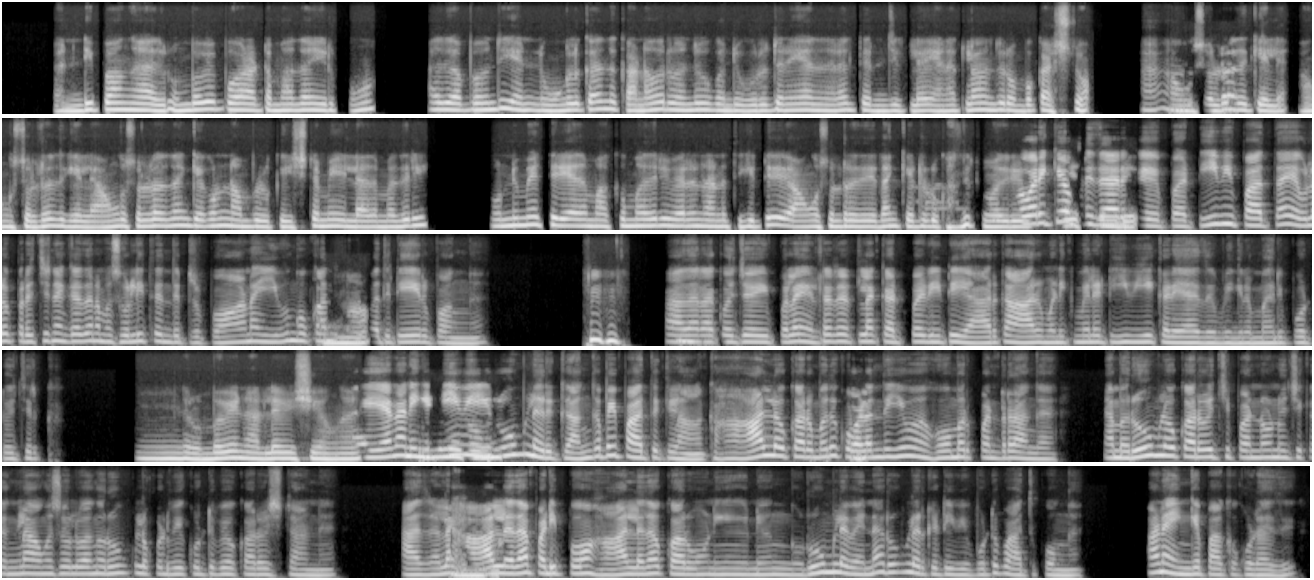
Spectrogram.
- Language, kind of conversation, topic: Tamil, podcast, குழந்தை வளர்ப்பு முறையில் தலைமுறைகளுக்கிடையே என்னென்ன வேறுபாடுகளை நீங்கள் கவனித்திருக்கிறீர்கள்?
- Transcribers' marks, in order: laughing while speaking: "உட்கார்ந்துட்டு மாதிரி இருக்கும்"; distorted speech; in English: "டிவி"; mechanical hum; chuckle; in English: "இன்டர்நெட்லாம் கட்"; in English: "டிவியே"; tapping; static; in English: "ரூம்ல"; in English: "ஹால்ல"; drawn out: "ம்"; in English: "ஹோம்வொர்க்"; in English: "ரூம்ல"; in English: "ரூம்குள்ள"; in English: "ஹால்ல"; in English: "ஹால்ல"; in English: "ரூம்ல"; in English: "ரூம்ல"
